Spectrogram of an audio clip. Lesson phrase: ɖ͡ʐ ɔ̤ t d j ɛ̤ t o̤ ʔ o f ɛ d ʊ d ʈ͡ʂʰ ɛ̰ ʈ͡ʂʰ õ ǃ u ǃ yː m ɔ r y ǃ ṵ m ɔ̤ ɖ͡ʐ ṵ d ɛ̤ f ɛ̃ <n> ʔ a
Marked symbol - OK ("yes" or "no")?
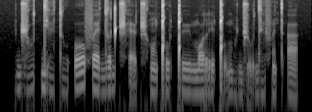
no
